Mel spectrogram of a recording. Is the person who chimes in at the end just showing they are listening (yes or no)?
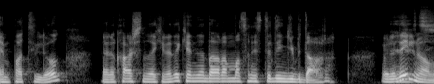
no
